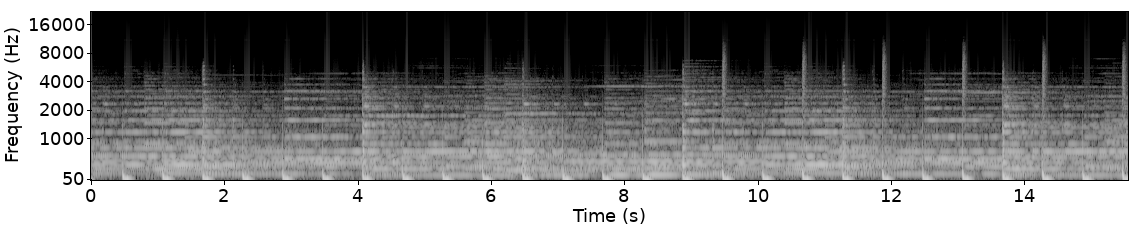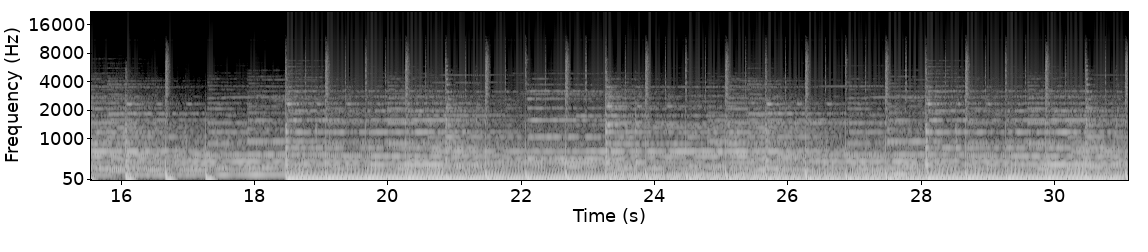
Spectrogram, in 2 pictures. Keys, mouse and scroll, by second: 1.9 click, 4.7 click, 11.5 g, 14.7 middle click, 15.2 click, 15.5-17.6 middle drag, 17.7 a, 19.2 click, 19.8-21.7 middle drag, 21.7-22.1 drag, 22.4 click, 23.6 click, 23.9 middle click, 24.7 click, 25.1 scroll up 1, 25.4-26.9 middle drag, 27.0-28.8 drag, 28.8-30.5 drag.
